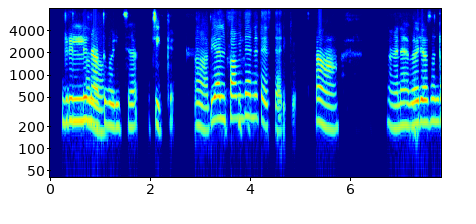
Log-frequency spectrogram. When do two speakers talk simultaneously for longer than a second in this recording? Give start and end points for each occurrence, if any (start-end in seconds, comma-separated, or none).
none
